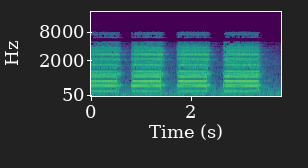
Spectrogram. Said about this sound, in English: Ready on the warning alarm. Testing flight deck warning alarm. Testing flight deck warning alarm. This is a test.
